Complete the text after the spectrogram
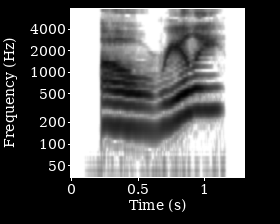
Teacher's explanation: Express genuine surprise. Use a rising intonation at the end.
